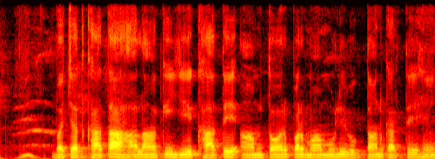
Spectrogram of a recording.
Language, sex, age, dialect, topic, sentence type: Hindi, female, 18-24, Kanauji Braj Bhasha, banking, statement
